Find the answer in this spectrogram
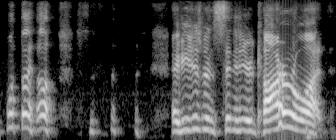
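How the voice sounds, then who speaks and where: A man's voice: very high voice, normal speed. A man hosting a casual sports podcast, teasing his co-host and steering the talk to the next topic.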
